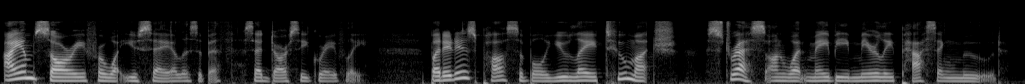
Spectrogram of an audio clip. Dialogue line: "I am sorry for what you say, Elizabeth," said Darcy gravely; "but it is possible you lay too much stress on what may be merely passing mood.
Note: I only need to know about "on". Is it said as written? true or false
true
